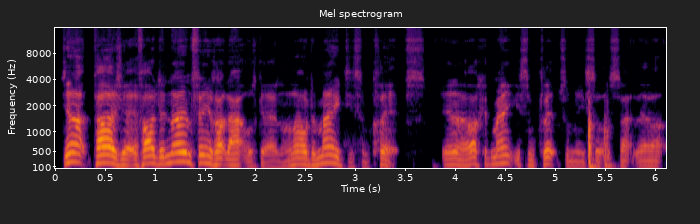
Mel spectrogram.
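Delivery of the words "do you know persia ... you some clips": ordinary talk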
